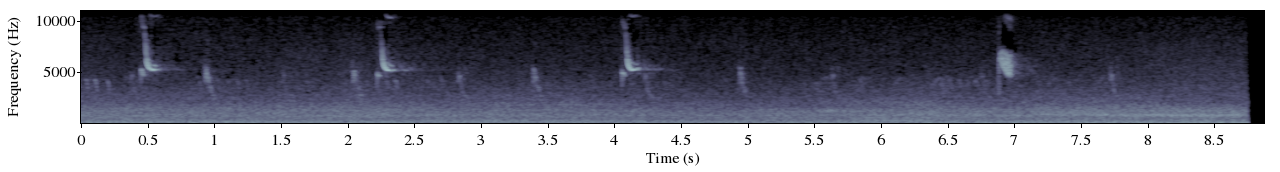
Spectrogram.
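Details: Japanese wagtail with a large caterpillar held in its bill for many minutes, repeating sharp, high 'piit' whistles, four notes at irregular two-to-three-second gaps, against a constant low rumble of distant traffic.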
